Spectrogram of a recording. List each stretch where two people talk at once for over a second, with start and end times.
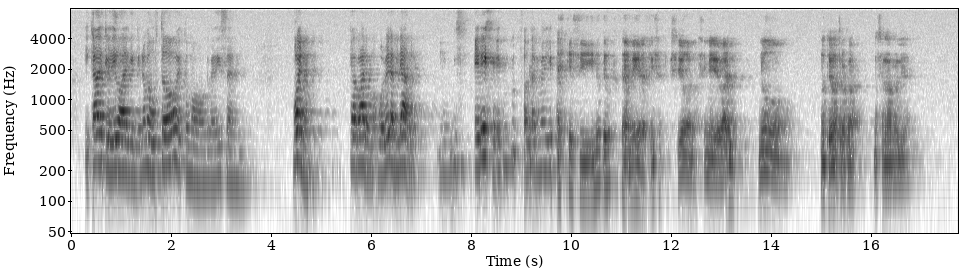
none

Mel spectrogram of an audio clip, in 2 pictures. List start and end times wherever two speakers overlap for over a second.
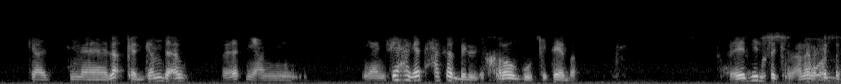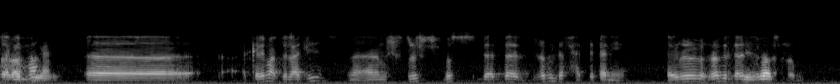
7.6-8.9

